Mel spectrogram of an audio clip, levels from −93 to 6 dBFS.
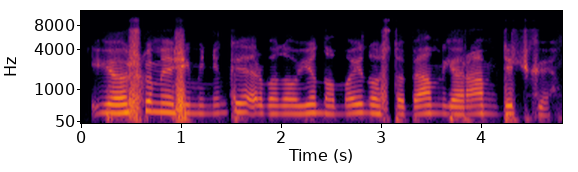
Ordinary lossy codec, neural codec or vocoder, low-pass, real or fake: Opus, 32 kbps; none; 7.2 kHz; real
